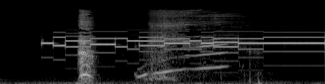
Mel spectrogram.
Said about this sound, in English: Today is the day. Come on, phone ring.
